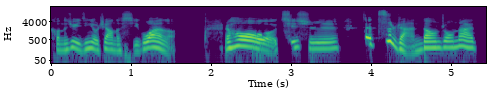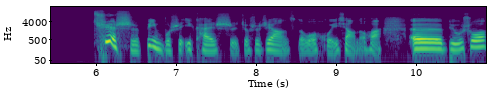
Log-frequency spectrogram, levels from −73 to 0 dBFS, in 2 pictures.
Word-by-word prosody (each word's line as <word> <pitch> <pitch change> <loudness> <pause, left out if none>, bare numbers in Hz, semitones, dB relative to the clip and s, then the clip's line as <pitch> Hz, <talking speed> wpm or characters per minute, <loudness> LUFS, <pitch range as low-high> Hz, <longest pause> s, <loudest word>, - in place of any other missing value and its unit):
可 160 - -7
能 160 +1 -7
就 205 +2 -3
已 - - -2
经 185 +4 -4
有 180 - -1
这 155 - -8
样 170 -2 0
的 145 - -8
习 140 -1 -11
惯 210 0 +4
了。 130 - -11 0.6
然 195 +2 +1
后 235 -8 +5
其 205 - -6
实 185 -2 -4 0.3
在 320 -3 +5
自 435 +8 +2
然 140 +5 -2
当 205 +1 +3
中， 215 +1 -2
那 235 -4 +2 0.7
确 415 -9 +6
实 145 -7 -4
并 220 - -3
不 150 - -7
是 - - -7
一 170 - -7
开 145 -3 -4
始 155 - -7
就 140 - -12
是 155 +1 -12
这 170 - -8
样 145 -3 -3
子 - - -23
的， - - -10
我 - - -7
回 - - -11
想 - - -6
的 - - -14
话。 - - -5 0.3
呃， 180 0 +7
比 170 0 -9
如 160 +1 -1
说 225 +3 +1
185 Hz, 250 characters per minute, -22 LUFS, 160-215 Hz, 0.7 s, 呃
